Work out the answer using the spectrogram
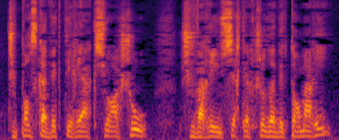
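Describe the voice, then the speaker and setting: A man preaching a sermon in as a rabbi, acting out the people he quotes and suddenly bursting into shouts. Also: medium pitch, fairly even intonation, quick pace, slightly rough. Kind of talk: animated sermon.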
